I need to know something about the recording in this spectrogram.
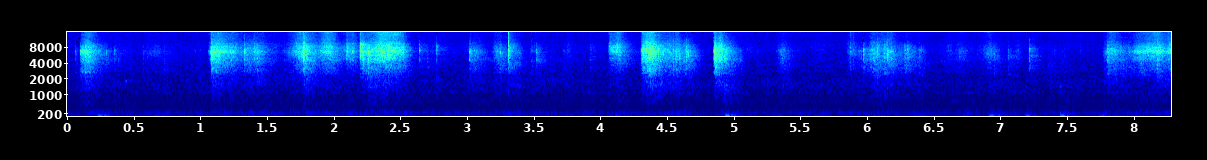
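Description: Faint, irregular soft swishes and rubs of fingers pressing tart pastry dough down into a tart mould, over a low steady hum.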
